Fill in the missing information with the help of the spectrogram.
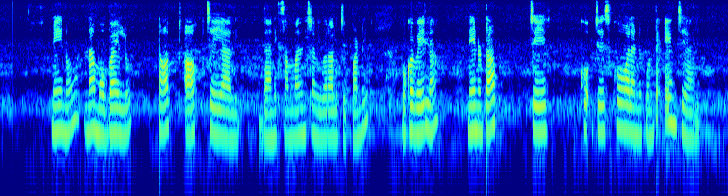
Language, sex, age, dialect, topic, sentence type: Telugu, female, 18-24, Telangana, banking, question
